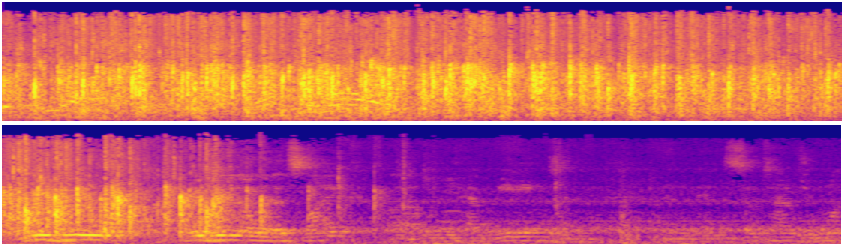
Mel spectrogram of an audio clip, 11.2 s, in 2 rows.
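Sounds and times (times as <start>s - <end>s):
church audience clapping: 0.0s - 8.4s.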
